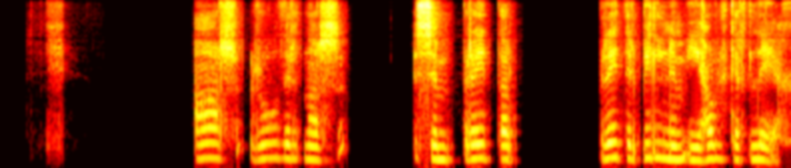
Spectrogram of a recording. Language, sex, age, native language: Icelandic, female, 15, Icelandic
